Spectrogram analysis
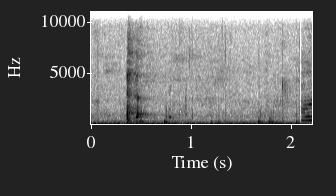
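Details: Young child playing with slime for the first time, who grew disgusted and nearly vomited: a few quiet, short coughs and gagging throat sounds.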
